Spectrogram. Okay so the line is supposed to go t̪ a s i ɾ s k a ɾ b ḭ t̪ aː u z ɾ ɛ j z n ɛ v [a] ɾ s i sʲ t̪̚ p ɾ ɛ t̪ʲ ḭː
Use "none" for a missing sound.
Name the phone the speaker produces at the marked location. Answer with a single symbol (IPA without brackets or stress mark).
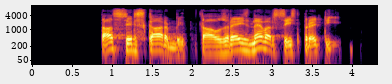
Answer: a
